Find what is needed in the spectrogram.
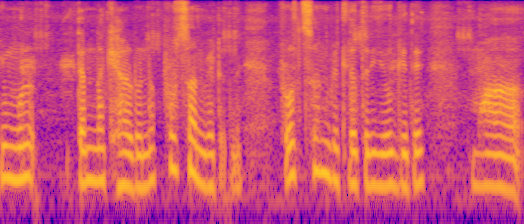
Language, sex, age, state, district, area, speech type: Marathi, male, 18-30, Maharashtra, Ahmednagar, rural, spontaneous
